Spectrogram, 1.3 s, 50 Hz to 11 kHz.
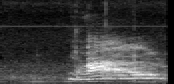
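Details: .A 16-pound male Maine Coon cat utters a brief, thin, high-pitched meow that swells and holds for about half a second before cutting off, a surprisingly small cry for such a large cat.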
